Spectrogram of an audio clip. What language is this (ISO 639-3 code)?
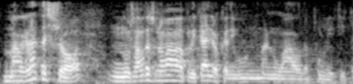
cat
